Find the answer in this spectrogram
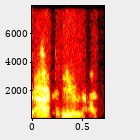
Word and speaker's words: Akeel: If you're saying it correctly, it's Akeel. Akeel.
